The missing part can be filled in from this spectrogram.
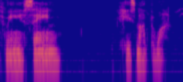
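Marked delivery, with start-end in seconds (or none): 1.6-2.2 faint, very quiet half-whispered voice, very close. Retelling a voice heard while walking to a date: imitating a half-whisper. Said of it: "whisper from my right ear".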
